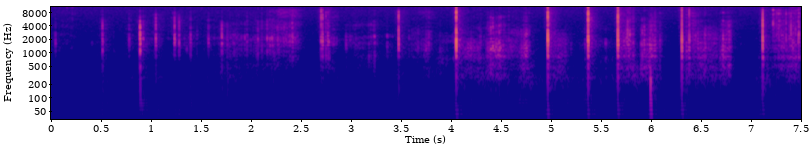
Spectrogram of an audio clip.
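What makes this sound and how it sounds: Long acrylic nails tap and scratch across the front lid of a flat, printed cardboard Spirograph game box lying on fabric, hollow with its contents inside. Many sharp, dry clicks with bright tips cut short almost instantly, separated by papery scraping and crinkly rustle. The sound is mostly midrange, with a few harder taps standing out above the quieter scratching.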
